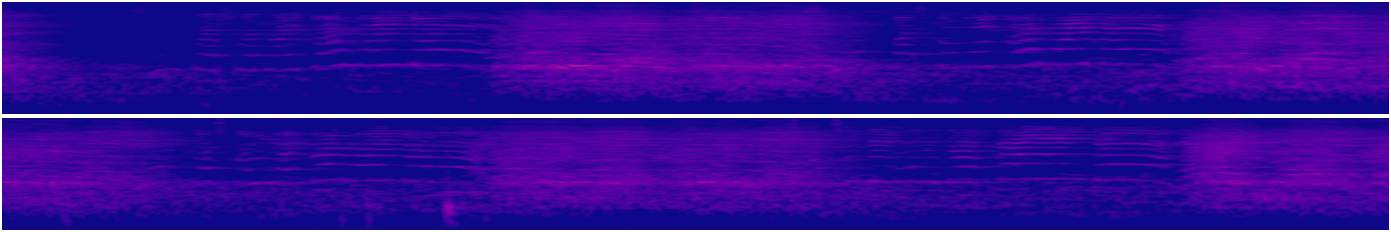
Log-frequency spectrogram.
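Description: A large crowd of men chants slogans loudly in unison, in repeated bursts.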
